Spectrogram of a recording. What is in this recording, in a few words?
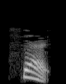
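"sai4" Mandarin Chinese, falling tone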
